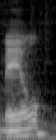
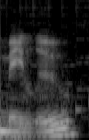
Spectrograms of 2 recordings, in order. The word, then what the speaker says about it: Mayl: they don't sound like this person's name is Male, right? Mayl, Male. And I don't think that that's really what they intended her name to be. I think it's supposed to be Meilu. That's how they say it in the anime.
